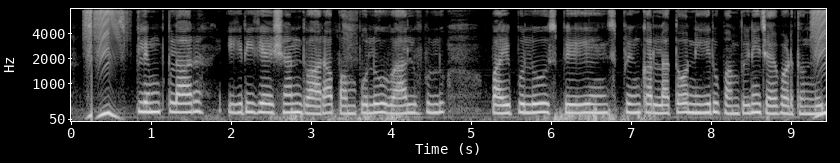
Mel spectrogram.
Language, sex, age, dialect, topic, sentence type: Telugu, male, 36-40, Central/Coastal, agriculture, statement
